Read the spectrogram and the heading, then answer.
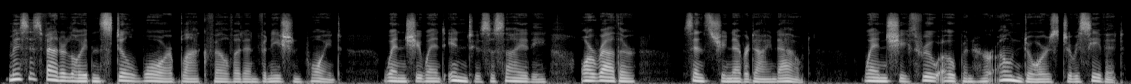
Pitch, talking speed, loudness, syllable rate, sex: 145 Hz, 170 wpm, -19 LUFS, 4.5 syllables/s, female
